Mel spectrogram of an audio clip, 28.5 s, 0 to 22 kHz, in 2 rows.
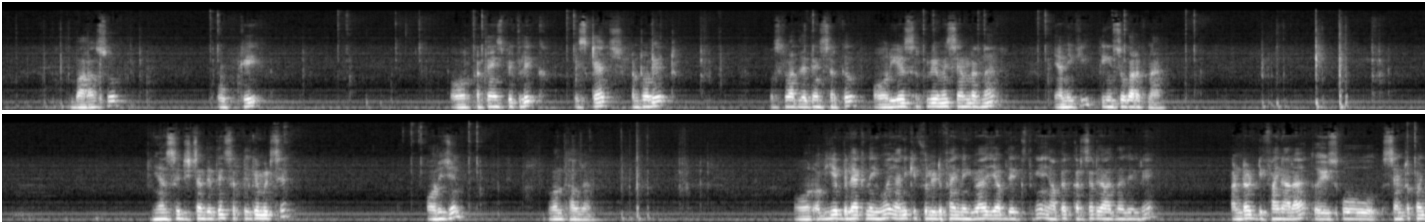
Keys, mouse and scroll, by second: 0.0-0.5 typing, 0.8 Return, 3.6 Escape, 3.9 middle click, 6.5 ctrl+8, 12.5-13.1 typing, 13.3 Return, 19.6-20.4 typing, 20.5 Return, 27.3 Escape, 27.5 Escape, 27.7 Escape.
